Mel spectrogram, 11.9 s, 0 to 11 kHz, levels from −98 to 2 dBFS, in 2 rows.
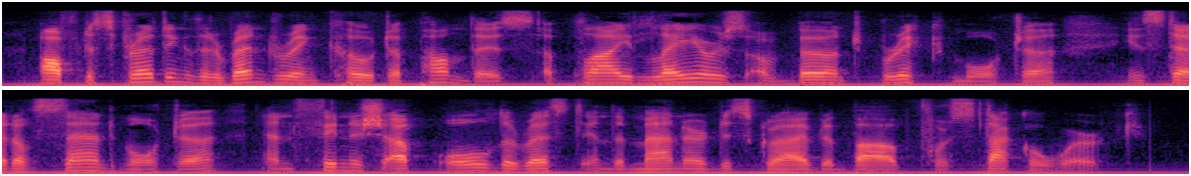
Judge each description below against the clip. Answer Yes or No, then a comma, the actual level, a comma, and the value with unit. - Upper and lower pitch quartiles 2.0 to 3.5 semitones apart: No, average, 4.3 semitones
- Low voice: Yes, low, 110 Hz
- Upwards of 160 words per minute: No, average, 155 wpm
